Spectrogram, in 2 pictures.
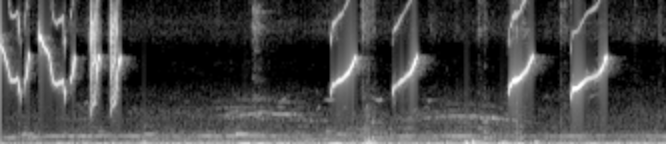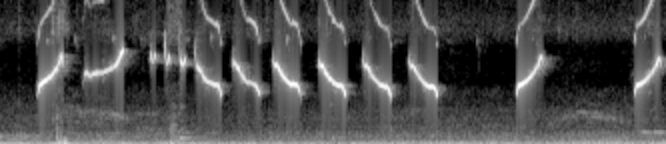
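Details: Singing kolibri wulung (ruby-cheeked sunbird) from Indonesia as lure and therapy sound: thin, piercing high notes, each a quick curling slur, delivered in evenly spaced strings after a brief pause, over a quiet faint hum.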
